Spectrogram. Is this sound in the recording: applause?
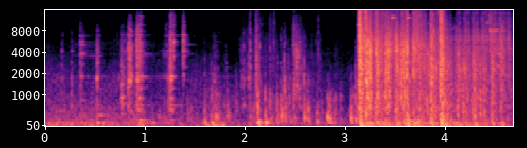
no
